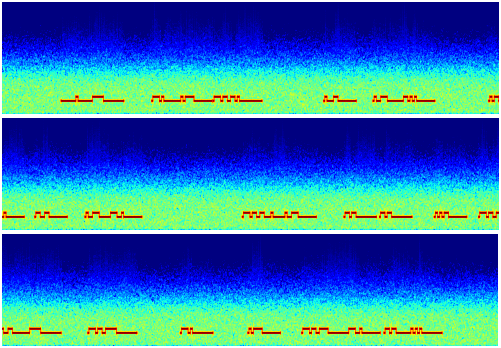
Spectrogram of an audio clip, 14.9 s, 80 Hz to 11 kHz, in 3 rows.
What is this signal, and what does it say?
TTY/TDD text telephone tones (45.45 baud Baudot), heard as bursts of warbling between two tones, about 400 Hz shift, 1600 Hz centre, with phone line noise. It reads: THE GUARDIAN CALLS IT THE ONLY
